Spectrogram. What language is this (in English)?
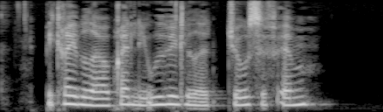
Danish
